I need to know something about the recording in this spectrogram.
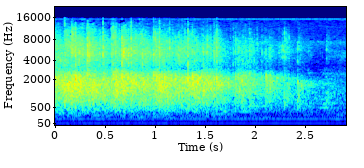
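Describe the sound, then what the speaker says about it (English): Audience applause at a budget review dinner, a dense wash of clapping that starts full and gradually tapers off, sounding fairly distant and soft. "Let's give ourselves a massive round of applause."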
